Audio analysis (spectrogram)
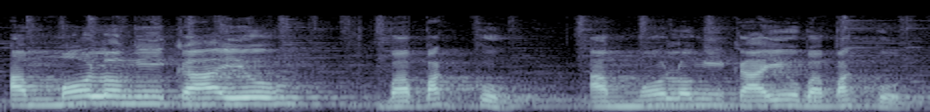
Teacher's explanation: Kata dasar polong artinya potong, ditambahkan dengan imbuhan A, maka penyebutannya menjadi ammolong. Suara nasal, M-nya dijadikan 2, double.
